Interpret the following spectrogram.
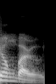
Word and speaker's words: Tiong Bahru: That's how it's said. Tiong Bahru, yes.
